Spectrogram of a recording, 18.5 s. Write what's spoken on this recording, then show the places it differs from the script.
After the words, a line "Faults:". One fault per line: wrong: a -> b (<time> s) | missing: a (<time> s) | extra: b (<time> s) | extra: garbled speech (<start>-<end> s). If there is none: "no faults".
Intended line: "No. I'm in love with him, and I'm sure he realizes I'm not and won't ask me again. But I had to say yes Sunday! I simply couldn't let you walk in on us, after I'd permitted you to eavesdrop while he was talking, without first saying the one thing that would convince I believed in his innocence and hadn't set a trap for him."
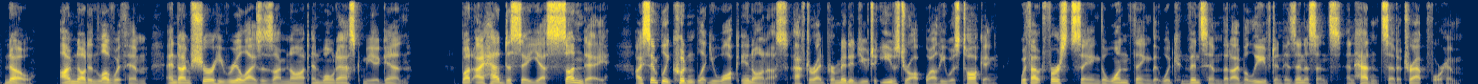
"No. I'm not in love with him, and I'm sure he realizes I'm not and won't ask me again. But I had to say yes Sunday! I simply couldn't let you walk in on us, after I'd permitted you to eavesdrop while he was talking, without first saying the one thing that would convince him that I believed in his innocence and hadn't set a trap for him."
Faults:
extra: not (0.9 s)
extra: him that (15.1 s)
